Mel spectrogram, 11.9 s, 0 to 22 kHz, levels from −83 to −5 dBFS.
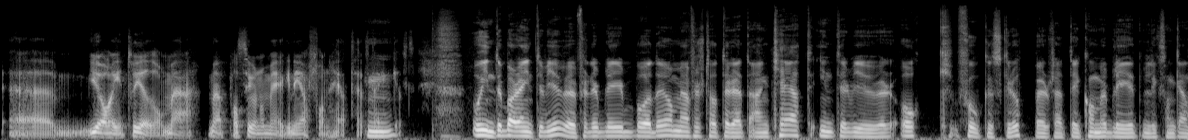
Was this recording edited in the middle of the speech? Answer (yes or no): no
